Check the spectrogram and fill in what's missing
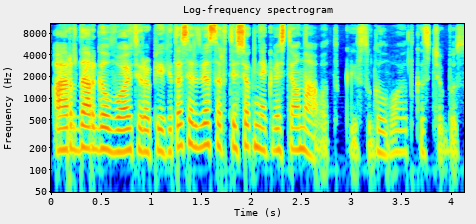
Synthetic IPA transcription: ɐrd̪ɐrɡɐlˠʋoːjoːt̪ɪɾɐpʲiɛkʲɪt̪ɐsɛɾd̪ʲʋʲeːsɐrt̪ʲiɛsʲoːknʲɛkʋʲɛsʲt̪ʲɛoːnɑːʋo̰t̪kɐɪsʊɡɐlˠʋoːjoːt̪kɐst͡ʃʲɛbʊs

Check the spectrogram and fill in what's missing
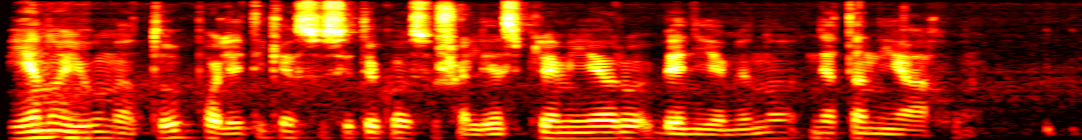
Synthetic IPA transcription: ʋʲiɛnʊjuːmʲɛt̪ʊpɔlʲɪt̪ʲɪkʲeːsʊsʲɪt̪ʲɪkoːsʊʃɐlʲiɛspʲɾʲɛmʲjɛːɾʊbʲɛnʲjɛmʲɪnʊnʲɛt̪ɐnʲjaːxuː

